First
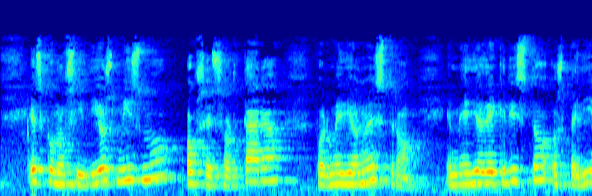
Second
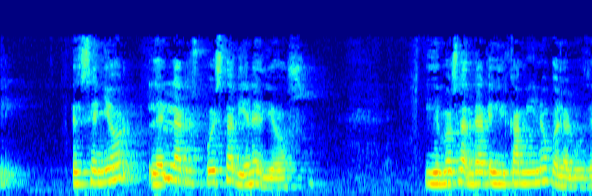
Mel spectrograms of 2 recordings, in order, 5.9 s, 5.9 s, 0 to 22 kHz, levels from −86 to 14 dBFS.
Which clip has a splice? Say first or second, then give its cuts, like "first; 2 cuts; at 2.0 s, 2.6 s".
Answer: second; 3 cuts; at 1.6 s, 2.6 s, 4.9 s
